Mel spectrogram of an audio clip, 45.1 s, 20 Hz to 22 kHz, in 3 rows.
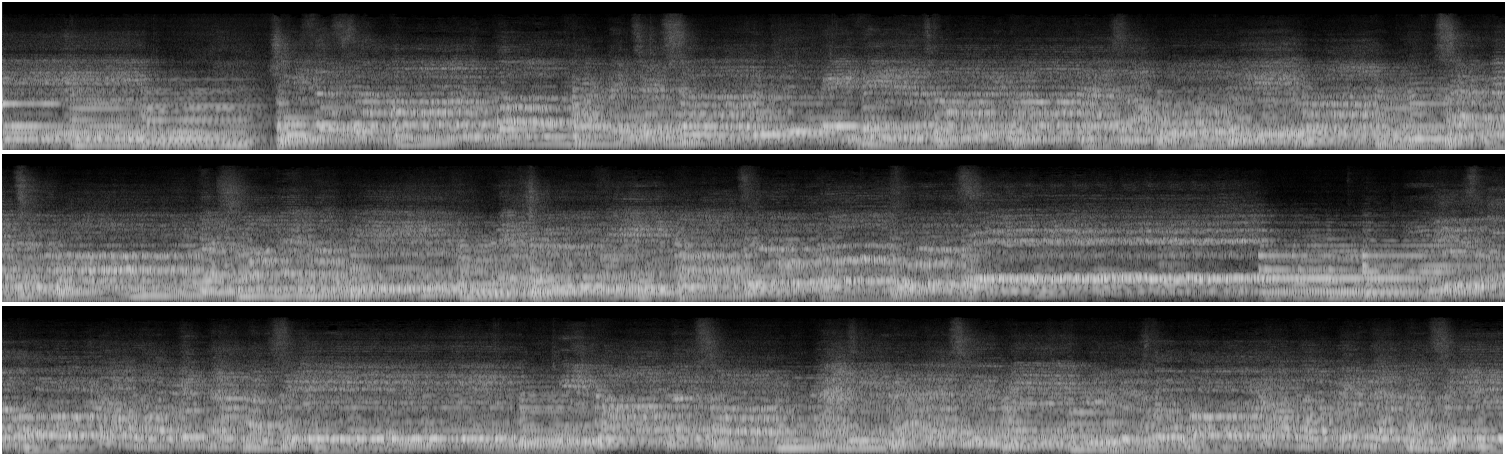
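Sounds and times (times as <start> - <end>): choir singing in harmony: 0.0 - 45.0.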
